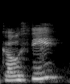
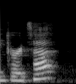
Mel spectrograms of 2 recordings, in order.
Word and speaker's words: Goethe: Like Goethe, like the street in Chicago that's spelled Gothy, but it's really Goethe.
